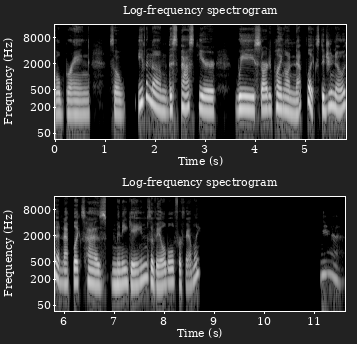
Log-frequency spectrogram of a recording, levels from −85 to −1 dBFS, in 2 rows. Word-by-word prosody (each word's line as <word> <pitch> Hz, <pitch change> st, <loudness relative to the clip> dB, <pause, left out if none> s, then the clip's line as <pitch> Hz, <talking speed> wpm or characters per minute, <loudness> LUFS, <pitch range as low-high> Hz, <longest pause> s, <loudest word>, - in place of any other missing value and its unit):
will 145 Hz, 0 st, +1 dB, 0.2 s
bring. 140 Hz, 0 st, -3 dB, 0.4 s
So 140 Hz, -2 st, -3 dB, 0.3 s
even, 270 Hz, +5 st, +3 dB
um, 170 Hz, -7 st, 0 dB
this 180 Hz, +1 st, +1 dB
past 200 Hz, -1 st, -1 dB
year, 165 Hz, -3 st, +4 dB, 0.4 s
we 180 Hz, 0 st, +5 dB
started 180 Hz, +1 st, +1 dB
playing 185 Hz, -4 st, +2 dB
on 160 Hz, -3 st, 0 dB
Netflix. 145 Hz, -, 0 dB
Did 175 Hz, +2 st, +2 dB
you 220 Hz, -, +3 dB
know 185 Hz, -1 st, +1 dB
that 220 Hz, -6 st, 0 dB
Netflix 165 Hz, +2 st, -1 dB
has 155 Hz, -4 st, 0 dB
mini 155 Hz, +2 st, -1 dB
games 165 Hz, +9 st, -2 dB
available 155 Hz, +3 st, 0 dB
for 160 Hz, -3 st, -5 dB
family? 145 Hz, -, -7 dB, 2.4 s
Yeah. 255 Hz, -6 st, -13 dB
170 Hz, 130 wpm, -25 LUFS, 150-190 Hz, 2.4 s, we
